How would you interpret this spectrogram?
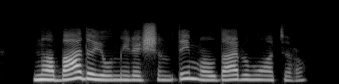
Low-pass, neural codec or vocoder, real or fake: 7.2 kHz; codec, 16 kHz, 0.5 kbps, FunCodec, trained on Chinese and English, 25 frames a second; fake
